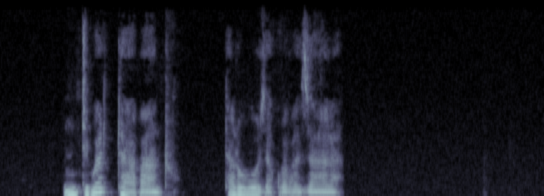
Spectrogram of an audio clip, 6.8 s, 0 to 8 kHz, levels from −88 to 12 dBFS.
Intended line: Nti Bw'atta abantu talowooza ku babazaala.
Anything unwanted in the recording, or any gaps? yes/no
no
